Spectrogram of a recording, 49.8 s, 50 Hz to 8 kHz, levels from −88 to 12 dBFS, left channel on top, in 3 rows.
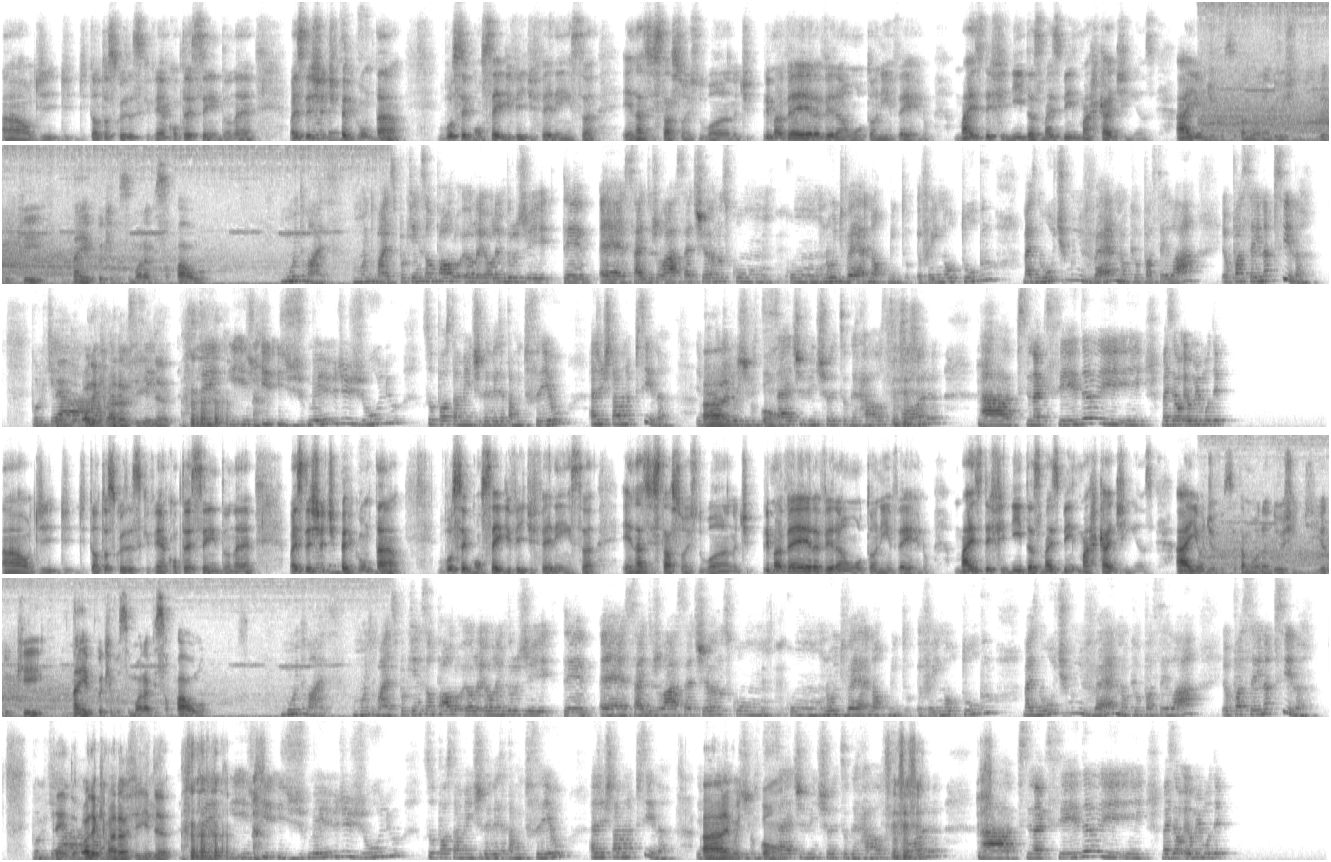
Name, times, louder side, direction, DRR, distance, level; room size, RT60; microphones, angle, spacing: voice 1, 0.0-17.1 17.3-19.1 26.3-26.4 33.3-35.9 36.3-36.4 41.9-42.4 42.7-42.9 44.2-44.7 45.4-45.5, right 4 dB, 50° right, 1.0 m, -27 dB
voice 2, 3.9-4.3 4.6-4.8 5.8-6.0 20.1-32.9 33.5-34.7 34.9-40.2 40.5-41.5 41.9-48.4, left 2 dB, 75° left, 1.9 m, -33 dB
sound 1, 14.9-21.4, left 6 dB, 40° left, 1.1 m, -31 dB
7.3 x 5.4 x 3.5 m
head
